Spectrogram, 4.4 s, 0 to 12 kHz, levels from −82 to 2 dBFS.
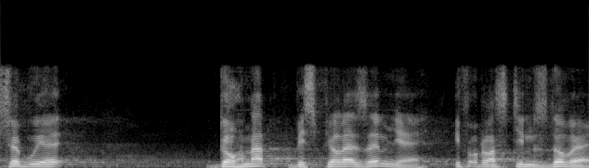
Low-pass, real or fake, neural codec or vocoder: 7.2 kHz; fake; codec, 16 kHz, 2 kbps, FunCodec, trained on Chinese and English, 25 frames a second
